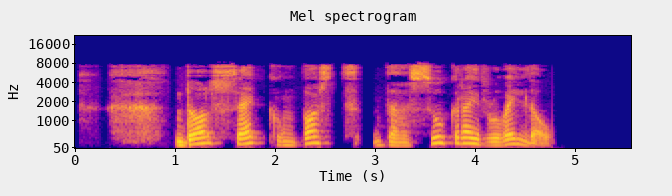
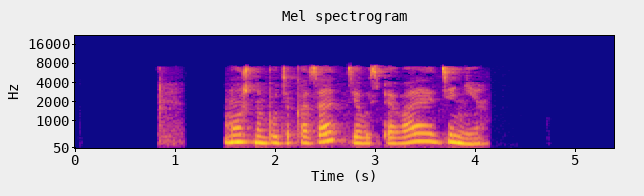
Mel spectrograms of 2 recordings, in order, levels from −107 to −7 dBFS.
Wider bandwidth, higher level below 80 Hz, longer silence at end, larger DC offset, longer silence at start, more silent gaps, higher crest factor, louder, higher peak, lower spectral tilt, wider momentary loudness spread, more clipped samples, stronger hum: about the same, 8.4 kHz vs 7.8 kHz; first, -60 dBFS vs -66 dBFS; second, 0.8 s vs 1.3 s; neither; second, 0.35 s vs 0.85 s; second, 2.88-2.98 s vs 1.11-1.49 s; about the same, 18 dB vs 16 dB; about the same, -19 LUFS vs -21 LUFS; first, -2 dBFS vs -8 dBFS; about the same, -3.5 dB/octave vs -4 dB/octave; second, 14 LU vs 22 LU; neither; neither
